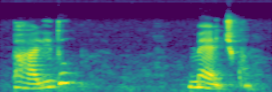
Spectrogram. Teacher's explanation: a sílaba tônica tá no PA do pálido e tá no med médico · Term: proparoxítonas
